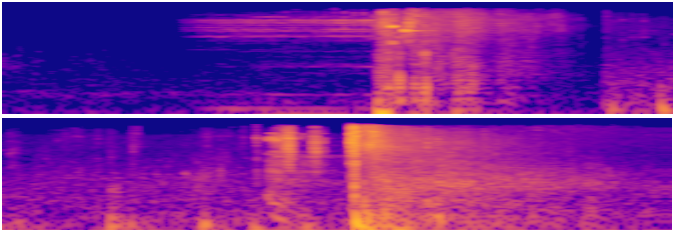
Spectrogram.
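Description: Water laps and splashes nearby.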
